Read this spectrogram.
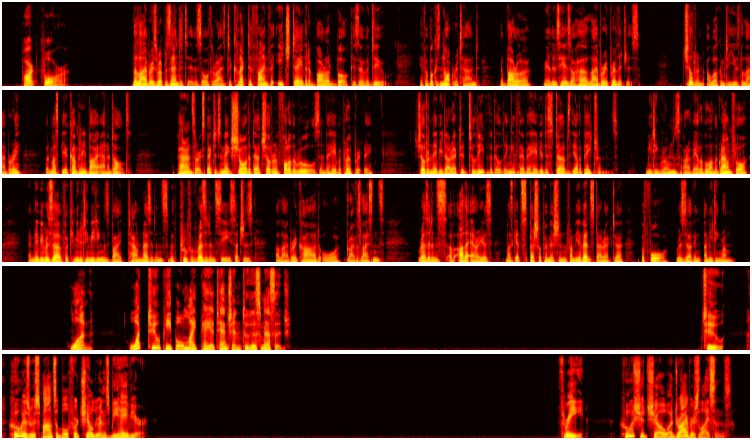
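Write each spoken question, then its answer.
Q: Who is responsible for children's behavior?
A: Parents

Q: Who should show a driver's license?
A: Town residents reserving a meeting room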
